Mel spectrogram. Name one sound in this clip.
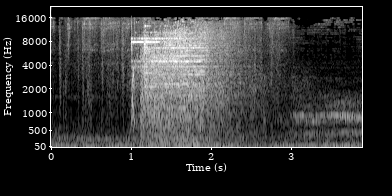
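Magic spells whoosh and burst in a fight.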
